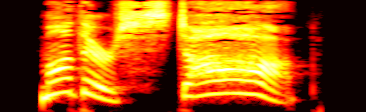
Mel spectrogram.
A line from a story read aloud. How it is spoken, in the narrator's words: Mitchell boomed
